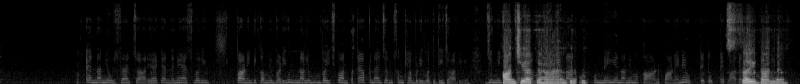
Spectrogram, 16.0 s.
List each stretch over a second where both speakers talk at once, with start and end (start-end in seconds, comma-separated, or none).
10.1-11.7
